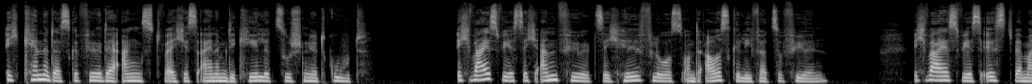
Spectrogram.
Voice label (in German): Hoerbuch Ratgeber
